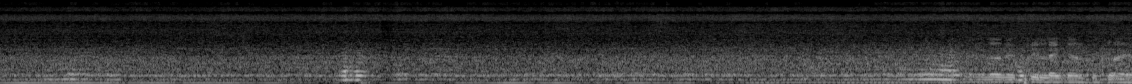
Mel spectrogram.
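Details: Late-season honey bee swarm at the Tamarind Tree Hotel, unsettled about staying in a nuc box: continuous mid-pitched droning buzz, briefly broken by a couple of short knocks and swelling louder toward the end with faint voices.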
